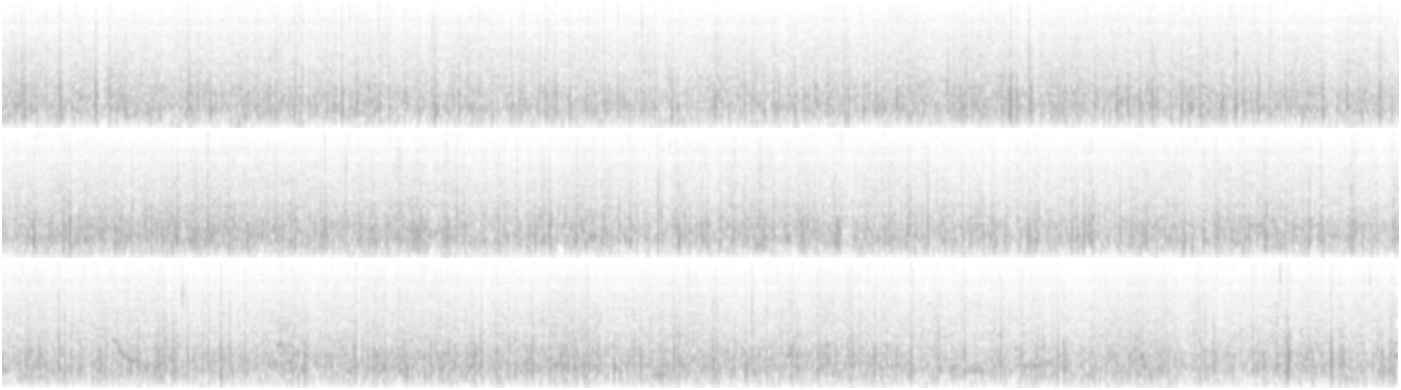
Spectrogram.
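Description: Steady rain falling, an even hiss made of many small drop hits.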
